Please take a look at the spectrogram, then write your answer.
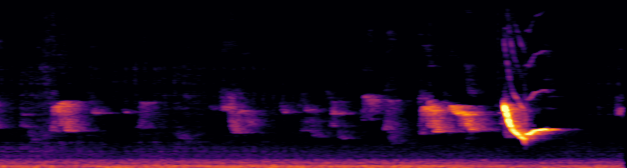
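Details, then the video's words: Yellow-fronted canary singing: a series of thin, high, buzzy-warbled phrases in short bursts, ending in a louder sharp swooping note that dips and rises, over a faint low indoor hum. "ياسمين رصاصي افريقي chanteur "d'Afrique"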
